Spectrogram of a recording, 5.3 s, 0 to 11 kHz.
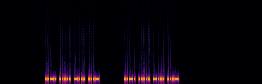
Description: Morse code, heard as a keyed tone, about 47 wpm, 700 Hz. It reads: F5BV F5BV
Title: DXCC-100 Call Signs - 4 Characters - Repeated 2x - 50wpm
